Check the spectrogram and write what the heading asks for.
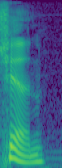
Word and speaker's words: Qin: So in the kingdom of Qin, pronounced Qin, so it's Q-I-N, but it's pronounced Qin, which is where we get the word China from, they found out that there was this kingdom going on.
